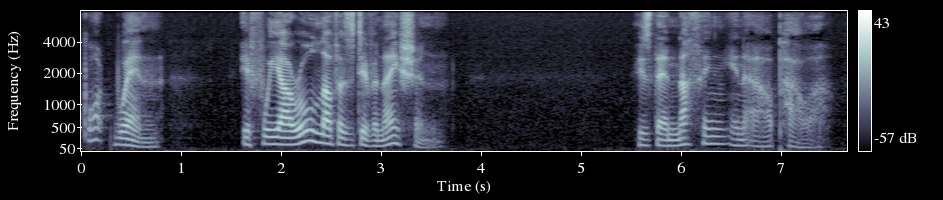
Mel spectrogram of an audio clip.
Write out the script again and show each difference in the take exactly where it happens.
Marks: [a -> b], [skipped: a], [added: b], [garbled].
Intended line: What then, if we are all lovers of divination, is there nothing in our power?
What [then, -> when] if we are all lovers [skipped: of] divination, is there nothing in our power?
